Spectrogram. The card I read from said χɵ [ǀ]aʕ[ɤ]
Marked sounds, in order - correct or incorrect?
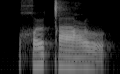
correct, incorrect: o

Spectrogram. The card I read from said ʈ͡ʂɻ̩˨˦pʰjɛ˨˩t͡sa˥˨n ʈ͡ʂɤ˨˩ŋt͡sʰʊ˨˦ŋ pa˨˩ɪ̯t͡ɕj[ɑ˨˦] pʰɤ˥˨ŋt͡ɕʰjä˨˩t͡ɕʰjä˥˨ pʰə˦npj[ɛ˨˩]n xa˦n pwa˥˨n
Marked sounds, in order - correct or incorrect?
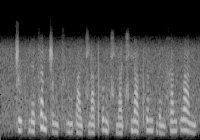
incorrect: ä˨˦, correct

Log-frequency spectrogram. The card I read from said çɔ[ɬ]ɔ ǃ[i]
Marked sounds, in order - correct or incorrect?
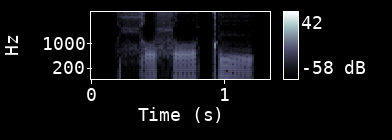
correct, incorrect: ɪ

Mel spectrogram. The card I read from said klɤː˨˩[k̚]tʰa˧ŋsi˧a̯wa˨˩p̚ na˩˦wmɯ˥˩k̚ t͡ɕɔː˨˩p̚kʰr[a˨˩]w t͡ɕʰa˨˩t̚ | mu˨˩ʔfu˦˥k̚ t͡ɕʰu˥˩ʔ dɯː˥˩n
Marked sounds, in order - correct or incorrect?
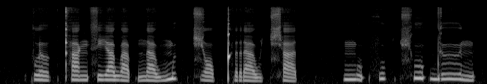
correct, correct

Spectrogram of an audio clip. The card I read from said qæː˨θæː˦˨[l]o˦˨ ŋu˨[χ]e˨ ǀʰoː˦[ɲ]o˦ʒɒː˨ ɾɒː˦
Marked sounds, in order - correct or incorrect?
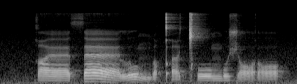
correct, incorrect: qʼ, incorrect: ŋ

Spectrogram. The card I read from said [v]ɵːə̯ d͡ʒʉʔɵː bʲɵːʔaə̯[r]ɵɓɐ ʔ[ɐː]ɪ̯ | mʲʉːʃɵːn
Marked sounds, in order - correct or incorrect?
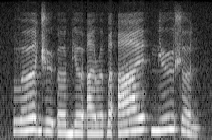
correct, incorrect: ɹ, incorrect: aː

